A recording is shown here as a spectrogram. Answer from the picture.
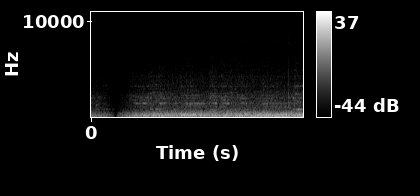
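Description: Steady rumbling travel noise of a moving vehicle, heard from on board. The sound drops out sharply for an instant about half a second in, then carries on.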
